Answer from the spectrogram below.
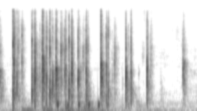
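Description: A short burst of applause from a small group, quick overlapping claps that start strong, thin out, and trail off into a few scattered final claps within a couple of seconds.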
